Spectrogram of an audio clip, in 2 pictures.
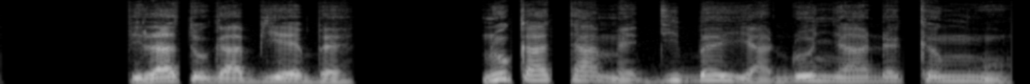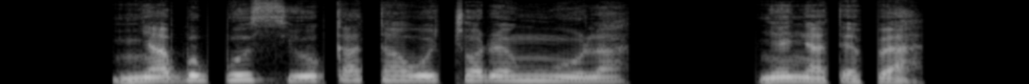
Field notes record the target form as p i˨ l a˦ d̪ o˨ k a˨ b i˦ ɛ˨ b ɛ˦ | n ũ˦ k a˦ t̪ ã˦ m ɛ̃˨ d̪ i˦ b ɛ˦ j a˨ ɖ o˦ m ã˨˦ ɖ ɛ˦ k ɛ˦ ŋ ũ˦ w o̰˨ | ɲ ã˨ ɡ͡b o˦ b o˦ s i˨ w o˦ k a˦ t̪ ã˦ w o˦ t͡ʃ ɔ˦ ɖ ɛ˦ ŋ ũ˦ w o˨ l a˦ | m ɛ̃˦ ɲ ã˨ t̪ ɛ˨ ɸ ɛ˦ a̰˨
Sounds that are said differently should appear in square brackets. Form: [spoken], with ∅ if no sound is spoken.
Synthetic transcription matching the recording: p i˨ l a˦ [t̪] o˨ [ɡ] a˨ b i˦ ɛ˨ b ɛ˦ | n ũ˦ k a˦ t̪ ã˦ m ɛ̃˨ d̪ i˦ b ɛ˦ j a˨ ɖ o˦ [ɲ] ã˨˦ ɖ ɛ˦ k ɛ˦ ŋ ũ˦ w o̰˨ | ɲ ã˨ ɡ͡b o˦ [ɡ͡b] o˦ s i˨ w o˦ k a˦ t̪ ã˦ w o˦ t͡ʃ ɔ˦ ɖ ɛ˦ ŋ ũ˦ w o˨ l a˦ | [ɲ] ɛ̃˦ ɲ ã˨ t̪ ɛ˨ ɸ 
